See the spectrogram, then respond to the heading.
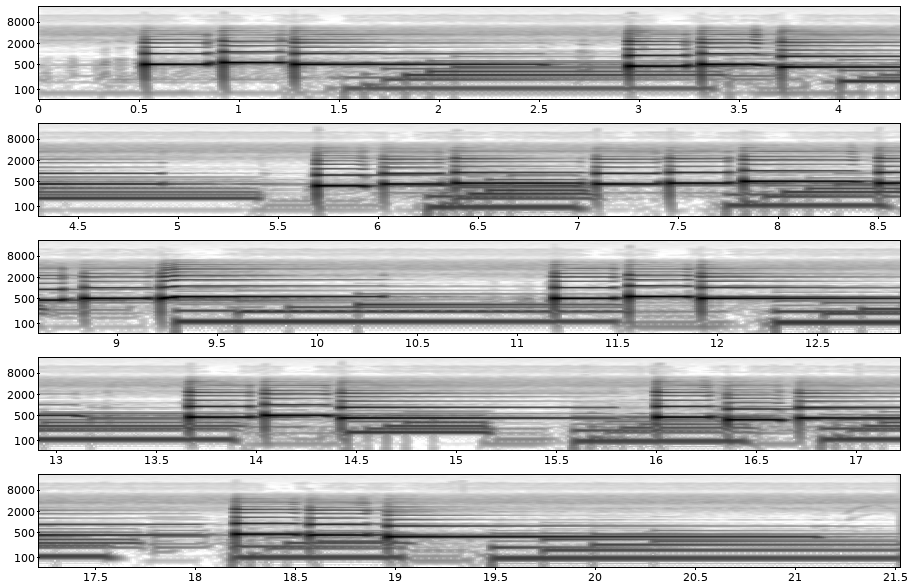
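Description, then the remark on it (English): A short melodic phrase played on a keyboard-like instrument, accompanied by dominant seventh chords that shift beneath the tune in steady blocks. The notes strike crisply and decay, with no voices present. “As mentioned earlier, the chords added, the harmonization, totally changes the mood, feel, and color of the phrases.”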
